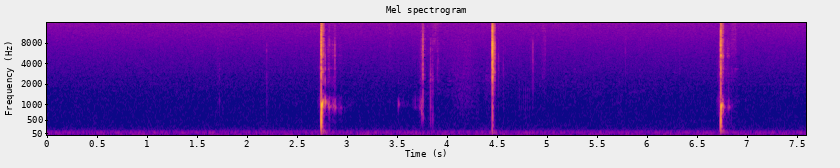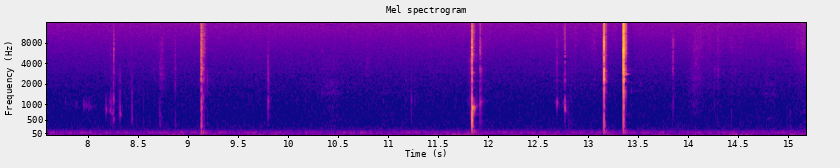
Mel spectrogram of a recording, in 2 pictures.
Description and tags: PillContainerOpening/Closing
I am opening and closing a pill container. I recorded in the Learning Audio Booth. This pill container makes a good popping noise when it is being opened.
pop, closing, popping, pill, bottle, plastic, container, opening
